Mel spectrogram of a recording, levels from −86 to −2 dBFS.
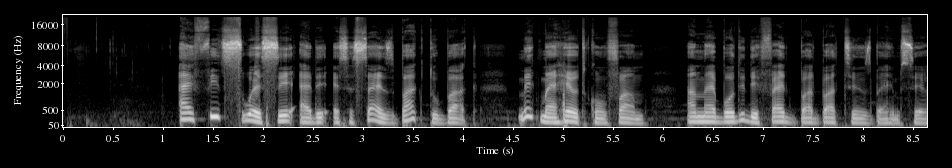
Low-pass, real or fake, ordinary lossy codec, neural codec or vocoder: none; real; none; none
